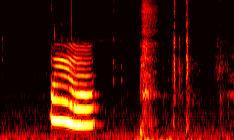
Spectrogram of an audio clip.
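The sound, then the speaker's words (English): A person imitates a cat, meowing at a phone, with a single drawn-out, falling meow lasting about half a second, loud and tonal, followed by a few soft clicks and rustles. “You gotta do a real one.”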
